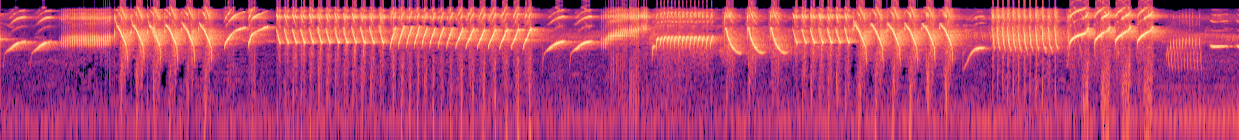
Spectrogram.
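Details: Caged canary from Temuireng, Petarukan, Pemalang, Central Java, Indonesia, delivering a long varied song of rapid trills, rattling rolls and high sweeping downslurred notes, broken by short pauses between phrases.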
